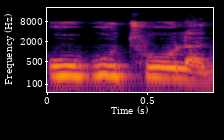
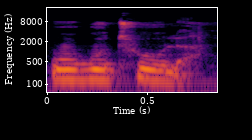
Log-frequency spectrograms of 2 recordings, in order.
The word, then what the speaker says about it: ukuthula: So a word like ukuthula, don't worry, we'll learn all this in class tomorrow. So ukuthula, there's you, and then a, ukuthula.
